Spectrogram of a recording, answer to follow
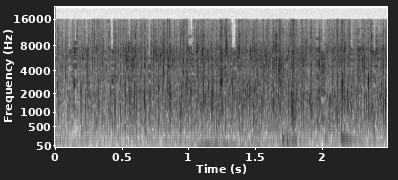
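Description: A crowd applauding: many hands clapping at once, steady throughout.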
